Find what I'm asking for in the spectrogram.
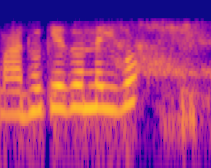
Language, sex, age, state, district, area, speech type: Assamese, female, 18-30, Assam, Lakhimpur, urban, conversation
